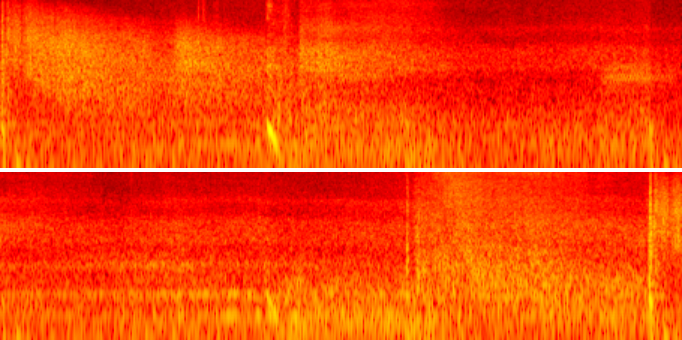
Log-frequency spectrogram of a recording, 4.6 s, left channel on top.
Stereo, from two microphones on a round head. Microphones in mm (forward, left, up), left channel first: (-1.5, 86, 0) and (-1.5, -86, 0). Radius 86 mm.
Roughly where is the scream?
No scream in this recording.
